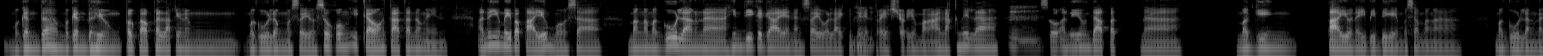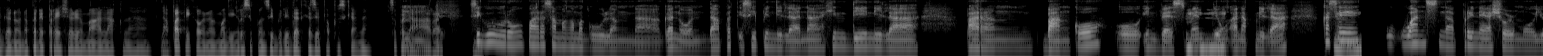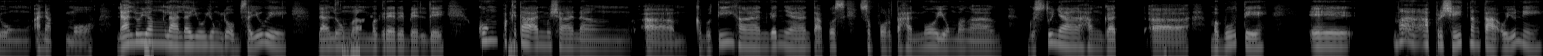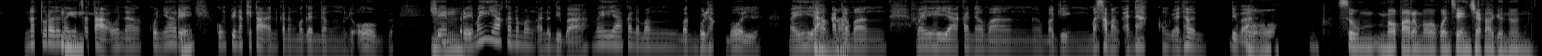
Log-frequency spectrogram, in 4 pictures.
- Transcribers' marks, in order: laughing while speaking: "Mhm"; tapping
- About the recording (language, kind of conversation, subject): Filipino, podcast, Ano ang ginampanang papel ng pamilya mo sa edukasyon mo?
